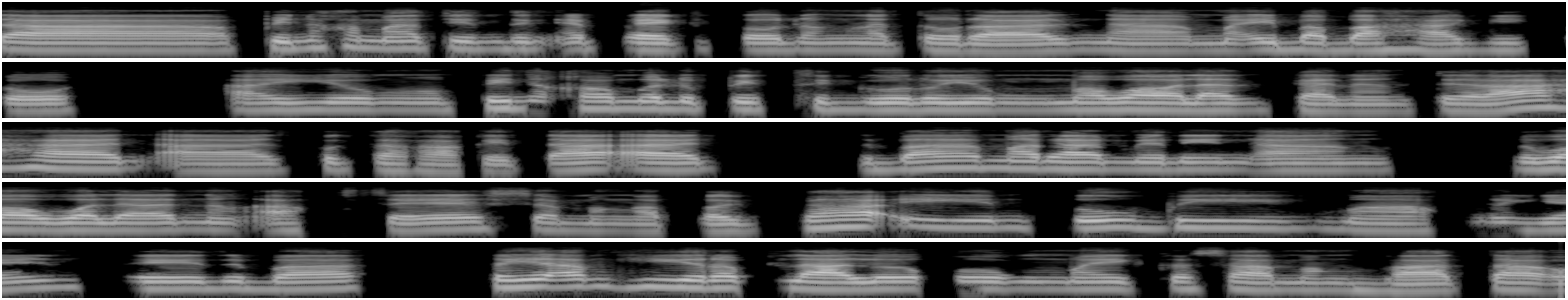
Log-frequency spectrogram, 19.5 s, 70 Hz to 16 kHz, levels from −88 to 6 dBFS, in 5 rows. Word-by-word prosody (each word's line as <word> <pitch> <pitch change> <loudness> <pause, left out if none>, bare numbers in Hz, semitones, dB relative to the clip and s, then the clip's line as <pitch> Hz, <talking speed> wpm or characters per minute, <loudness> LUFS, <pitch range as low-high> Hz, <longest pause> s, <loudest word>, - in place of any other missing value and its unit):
sa 165 -2 +5 0.6
pinakamatinding 180 -2 -3
epekto 160 -1 +1
ng 155 0 -5
natural 145 -1 +2
na 145 -2 -1
maibabahagi 150 0 -1
ko 145 0 -1 0.4
ay 155 +1 -3
yung 155 -1 -4
pinakamalupit 175 -2 -2
siguro 155 -1 -2
yung 155 0 -2
mawalan 155 -2 +4
ka 140 - +1
ng 135 0 -7
tirahan 175 +4 +3
at 140 0 -1
pagkakakitaan. 150 +2 +2 0.3
Di 155 - -12
ba 175 +4 +2
marami 170 -3 +2
rin 165 0 -3
ang 150 0 -2 0.3
nawawalan 155 -1 +3
ng 155 - -9
access 160 +3 -2
sa - - -1
mga 145 -2 -8
pagkain, 190 +7 0
tubig, 190 -1 -3
mga 150 -3 -3
kuryente, 170 +3 -4
di 175 - -3
ba? 170 +1 +3 0.3
Kaya 205 +1 +4
ang 215 - +1
hirap 195 -3 +1
lalo 170 0 +6
kung 170 -1 -1
may 170 0 -1
kasamang 155 -3 -2
bata 140 +2 +2
160 Hz, 130 wpm, -24 LUFS, 150-175 Hz, 0.6 s, lalo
